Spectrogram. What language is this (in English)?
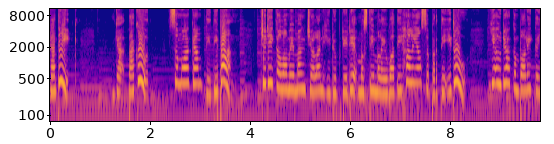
Indonesian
